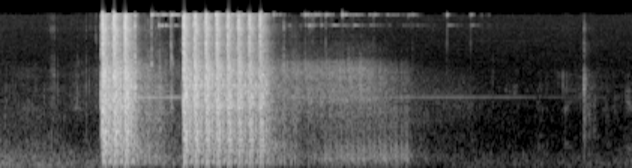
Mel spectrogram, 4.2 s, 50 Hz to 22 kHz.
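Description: Heckler & Koch G36 assault rifle (5.56 mm) firing two short bursts of automatic fire about a second in, the second a little longer, with an echo trailing off for about a second afterwards.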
